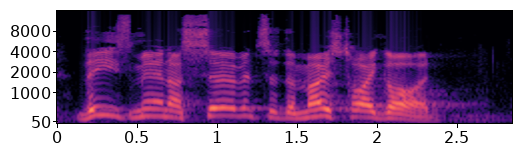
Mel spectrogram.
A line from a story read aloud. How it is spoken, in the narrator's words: She shouting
